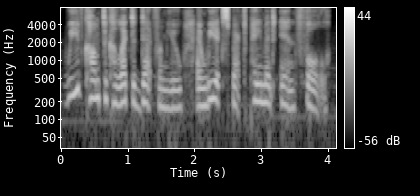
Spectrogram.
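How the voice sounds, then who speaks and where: A woman's voice: fairly low pitch, normal speed, mellow, no room sound, faint music behind, close to an everyday voice. A woman playing a hard-edged, vengeful gangster in a video game, speaking with threat. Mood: menacing. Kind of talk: video game cutscene acting.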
